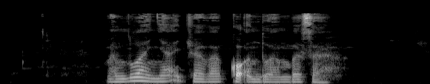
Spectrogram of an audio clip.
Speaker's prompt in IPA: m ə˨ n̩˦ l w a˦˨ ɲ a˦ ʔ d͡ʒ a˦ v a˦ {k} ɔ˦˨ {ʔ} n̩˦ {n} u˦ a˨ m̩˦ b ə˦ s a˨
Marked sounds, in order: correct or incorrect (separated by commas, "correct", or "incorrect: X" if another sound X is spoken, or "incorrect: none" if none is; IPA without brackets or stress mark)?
correct, correct, incorrect: d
